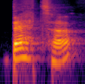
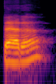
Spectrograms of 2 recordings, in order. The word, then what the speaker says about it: better: literally literally better better always making sure that you do pronounce that middle t better in some regional accents and in some american variations as well they might drop that t and say better better it goes more like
